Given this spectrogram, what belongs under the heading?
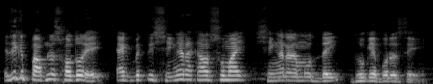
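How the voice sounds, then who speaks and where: A man's voice: high voice, quick pace, close to an everyday voice. A man playing a parody news anchor, reading absurd bulletins with mock seriousness. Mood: mock-serious.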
